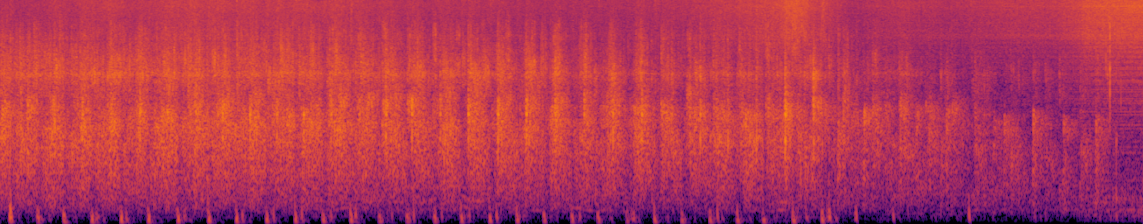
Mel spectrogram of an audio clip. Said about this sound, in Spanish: a todos nosotros un fuerte aplauso para él, muchas gracias.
